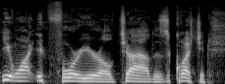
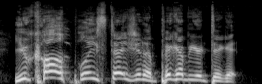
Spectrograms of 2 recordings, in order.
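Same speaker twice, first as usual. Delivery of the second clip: mock yelling, higher pitch; 6 semitones higher than usual. Retelling how the officer told the speaker to get the ticket: imitating an officer yelling. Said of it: "so he yells at you".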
